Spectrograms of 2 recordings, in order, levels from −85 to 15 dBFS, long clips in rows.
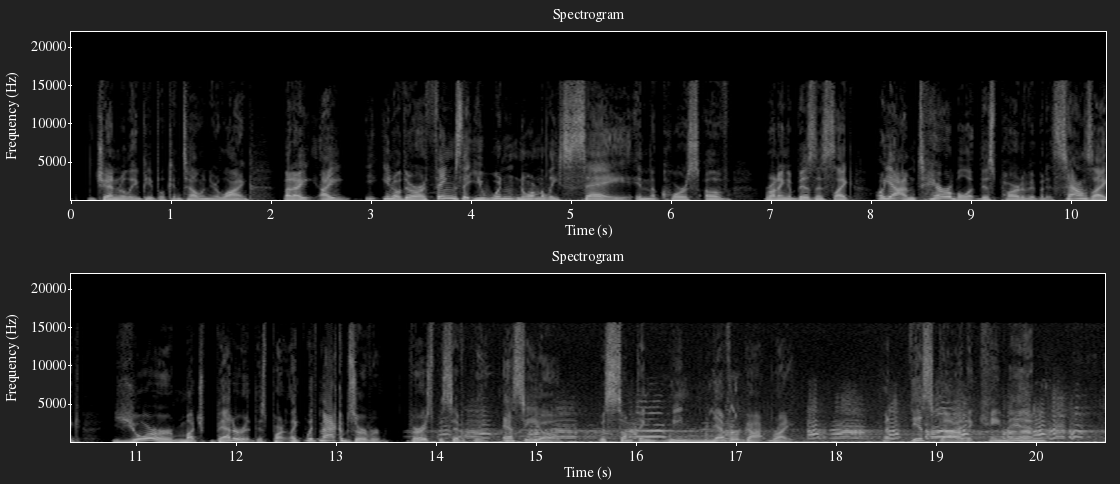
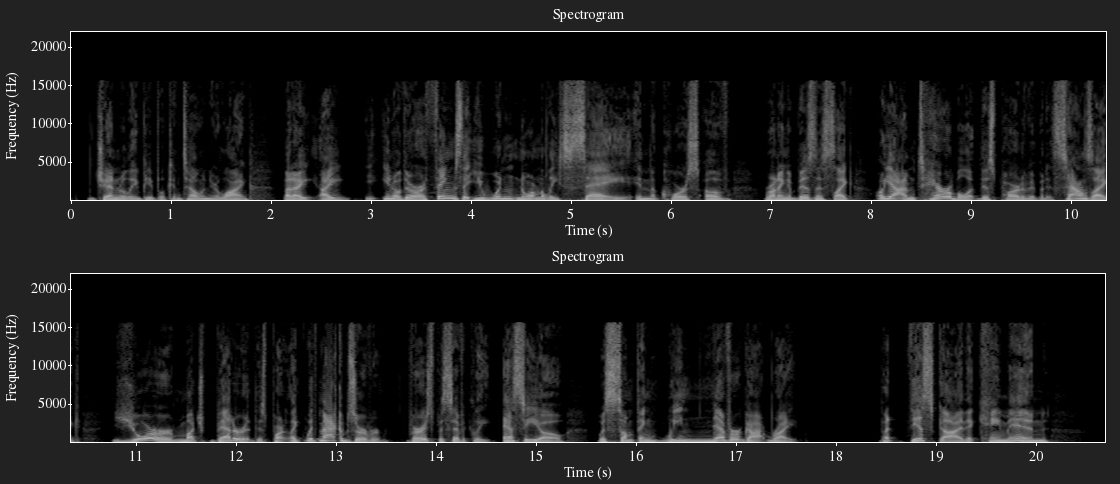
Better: second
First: animal sounds; loud; from 14 s on; 2 dB below the speech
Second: none

